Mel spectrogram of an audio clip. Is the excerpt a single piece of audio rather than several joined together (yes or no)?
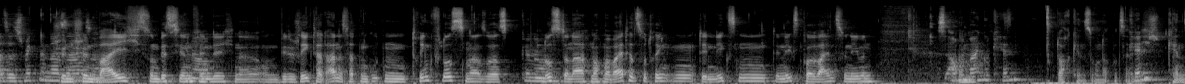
no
